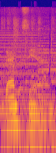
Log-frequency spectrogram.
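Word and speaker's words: Damcyan: Edward is going to rebuild Damasian, which I still can't pronounce right. They meant it to be Damasian, but something like Damascus. It's like they said Dam and then Cyan in the same word.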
